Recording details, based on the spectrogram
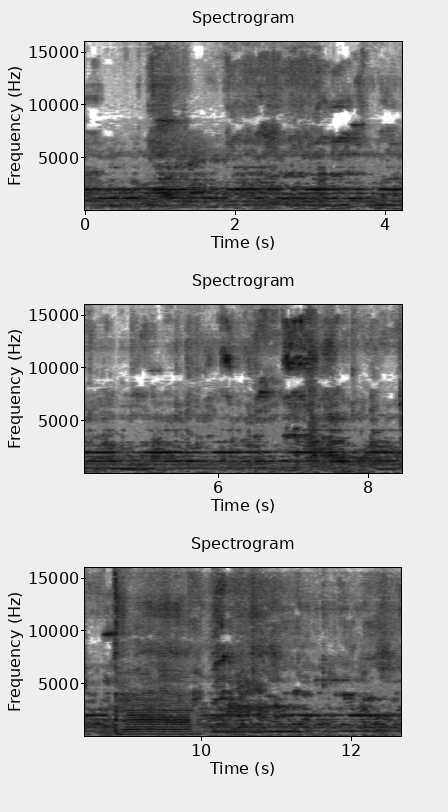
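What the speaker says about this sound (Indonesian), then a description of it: "Ini naik kereta." A train passes with a steady loud rumble, the wheels giving off sustained squealing tones and a short horn-like sounding near the middle, under chatter from people nearby.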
